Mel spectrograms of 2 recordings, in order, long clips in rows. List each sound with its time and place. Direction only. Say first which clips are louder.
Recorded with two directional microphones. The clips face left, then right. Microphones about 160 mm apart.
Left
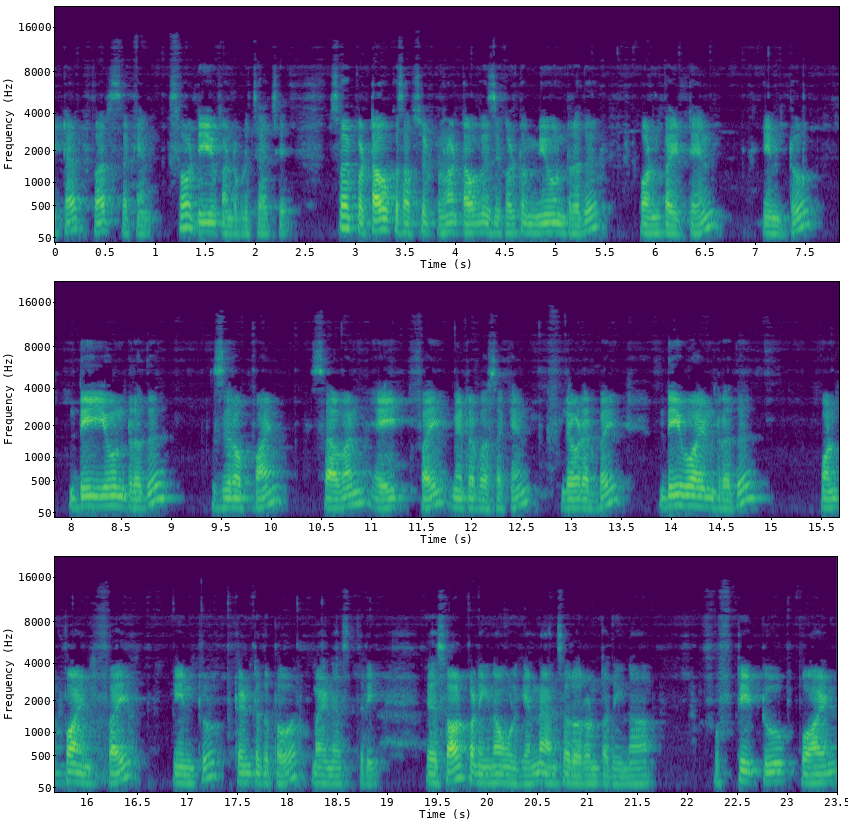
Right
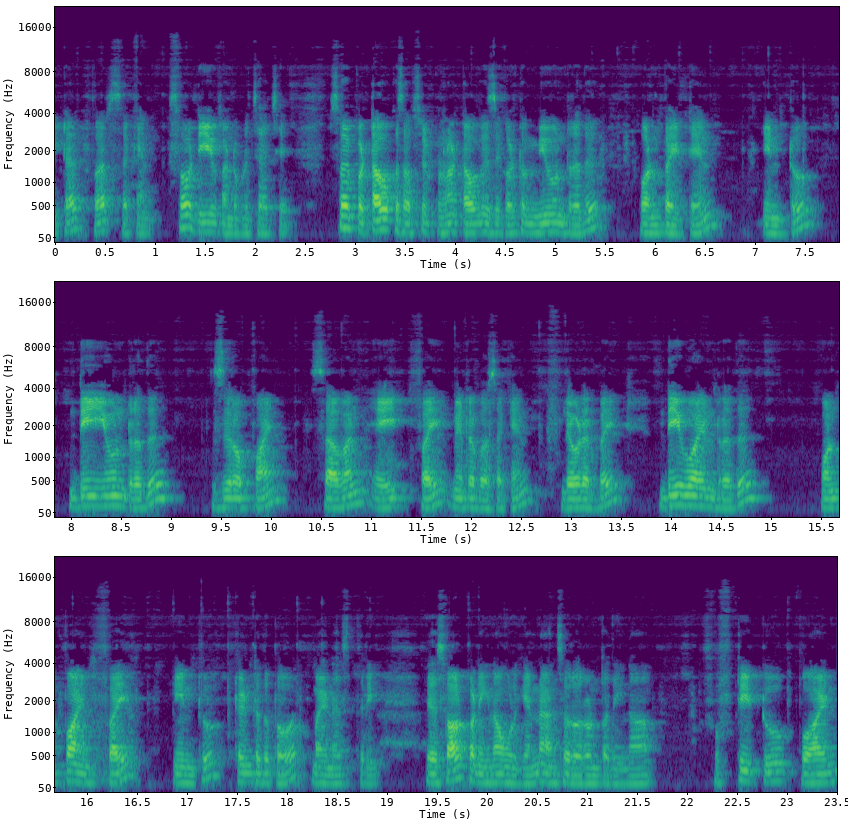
0.1 s speech: left 2 dB; 25° left (ahead or behind)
